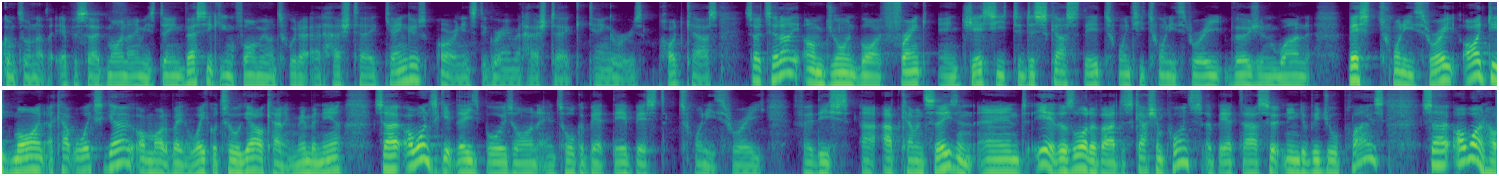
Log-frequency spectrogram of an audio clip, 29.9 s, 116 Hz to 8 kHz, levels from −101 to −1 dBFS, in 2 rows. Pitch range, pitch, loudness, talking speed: 95-125 Hz, 105 Hz, -30 LUFS, 205 wpm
